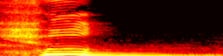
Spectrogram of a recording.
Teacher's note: Donc je vais aller sur le makharaj du dad, je vais faire remonter les côtés du fond de ma langue vers les molaires supérieurs. Ça c'est le point d'articulation du dad et je le garde une durée assez longue pour lui donner sa caractéristique qui lui appartient, qui est la rakhawa, écoulement du son.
